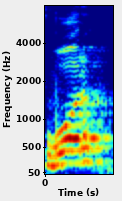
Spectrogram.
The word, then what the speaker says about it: were: रहे थे, my friends वर coming yesterday. ठीक है, इसको वेयर नहीं पढ़ेंगे, राइट। प्रोनाउंसिएशन क्या करेंगे? वर।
